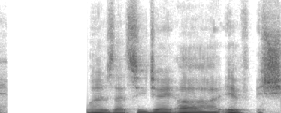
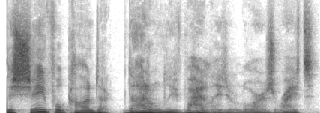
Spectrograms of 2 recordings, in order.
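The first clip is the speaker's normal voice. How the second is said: reading legal text aloud in a raised, pompous tone; mock formal brief reading; 4 semitones higher than usual. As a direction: declaim it like a self-important lawyer.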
